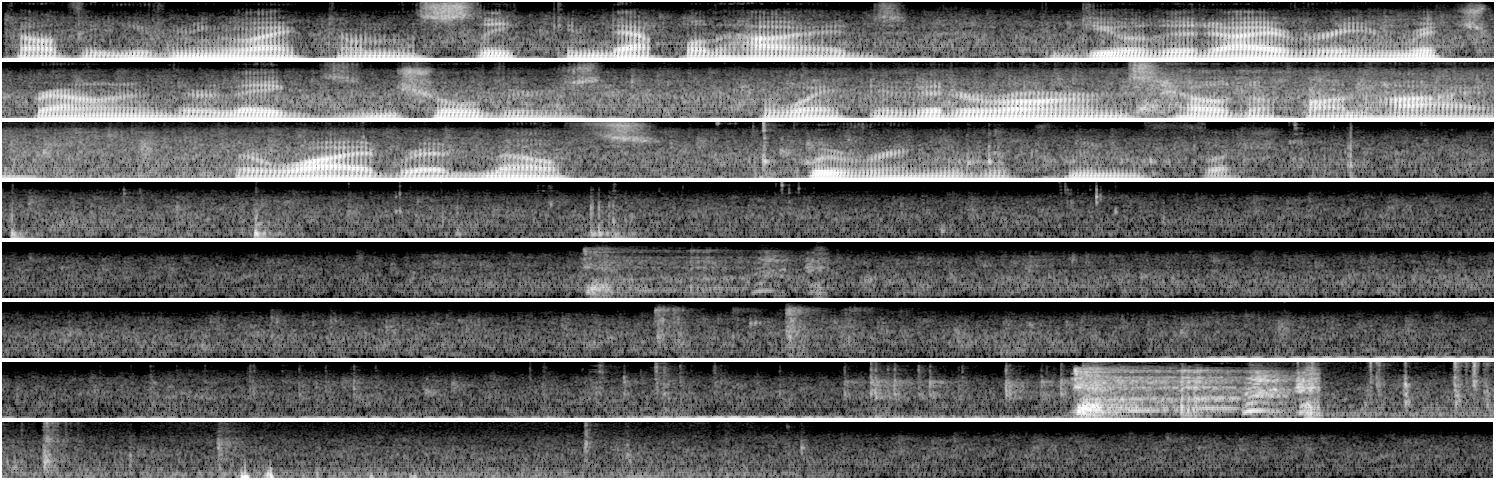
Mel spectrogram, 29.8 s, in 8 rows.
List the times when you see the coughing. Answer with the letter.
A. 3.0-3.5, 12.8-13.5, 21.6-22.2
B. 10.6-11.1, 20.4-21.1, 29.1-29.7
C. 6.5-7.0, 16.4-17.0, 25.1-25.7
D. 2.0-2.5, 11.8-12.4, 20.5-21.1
C.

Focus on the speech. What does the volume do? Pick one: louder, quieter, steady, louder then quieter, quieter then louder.
steady.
